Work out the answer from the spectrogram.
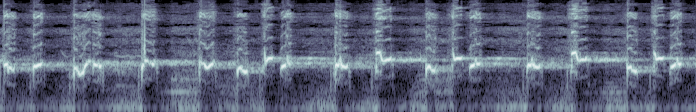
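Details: Yellow-vented bulbul in long, rapid fighting song: bright whistled chirps, each with a sharp click, repeated about four times a second and stepping slightly in pitch, with faint low hum beneath.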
